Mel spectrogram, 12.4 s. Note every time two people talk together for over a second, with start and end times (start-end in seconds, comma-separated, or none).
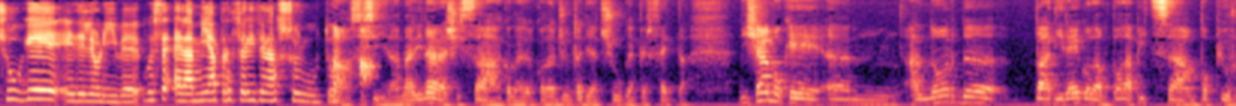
none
